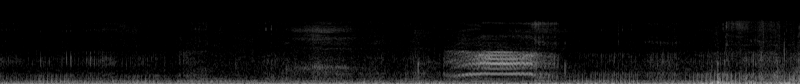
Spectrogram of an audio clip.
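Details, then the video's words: Steady low purring from Velvet, a female pet cat curious about a camera cord, recorded on a Kodak M1033 HD camera; near the middle a brief higher squeaky sound rises over the continuous rumble. "Velvet is purring"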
